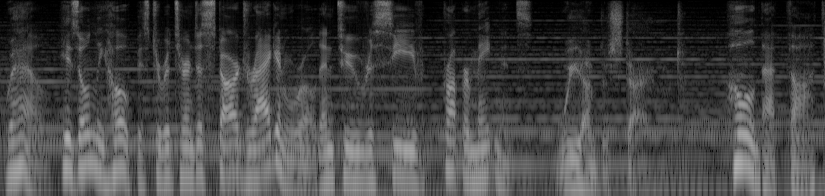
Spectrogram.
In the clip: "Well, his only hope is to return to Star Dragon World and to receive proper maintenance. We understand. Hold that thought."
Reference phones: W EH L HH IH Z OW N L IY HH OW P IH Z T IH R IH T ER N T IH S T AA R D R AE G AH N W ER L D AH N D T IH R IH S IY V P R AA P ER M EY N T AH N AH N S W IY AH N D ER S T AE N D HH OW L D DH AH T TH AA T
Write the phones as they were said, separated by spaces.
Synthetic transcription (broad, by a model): W EH L HH IH Z OW N L IY HH OW P IH Z T IH R IH T ER N T IH S T AA R D R AE G AH N W ER L D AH N T IH R IH S IY V P R AA P ER M EY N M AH N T S W IY AH N D ER S T AE N D HH OW L D DH AH T TH AA T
